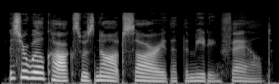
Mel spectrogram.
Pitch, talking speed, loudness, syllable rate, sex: 180 Hz, 195 wpm, -19 LUFS, 5.0 syllables/s, female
